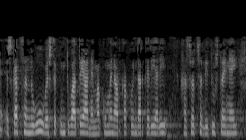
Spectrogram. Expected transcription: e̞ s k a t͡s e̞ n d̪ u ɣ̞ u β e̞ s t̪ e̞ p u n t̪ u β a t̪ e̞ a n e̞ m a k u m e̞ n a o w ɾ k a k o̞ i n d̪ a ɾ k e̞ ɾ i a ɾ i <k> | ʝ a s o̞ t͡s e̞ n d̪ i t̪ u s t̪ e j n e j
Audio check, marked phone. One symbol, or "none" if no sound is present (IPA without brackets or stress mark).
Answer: none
